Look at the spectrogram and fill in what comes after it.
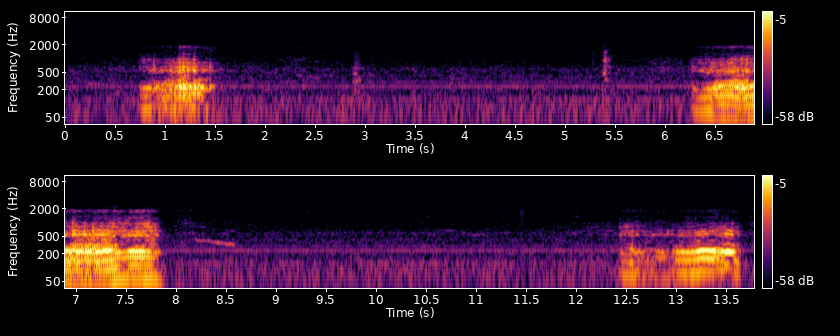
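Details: Husband who always snores, recorded for ASMR with no video: three rough, rumbling snores on in-breaths several seconds apart in a quiet room; habitual snoring.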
